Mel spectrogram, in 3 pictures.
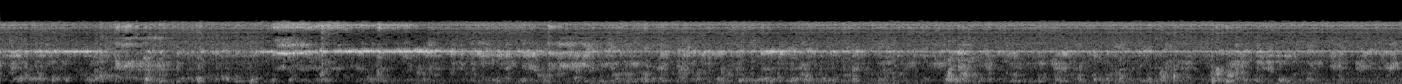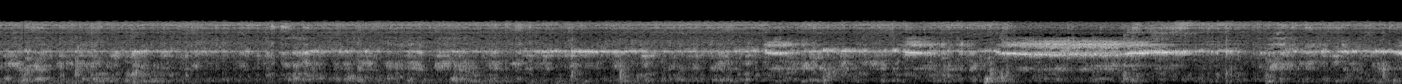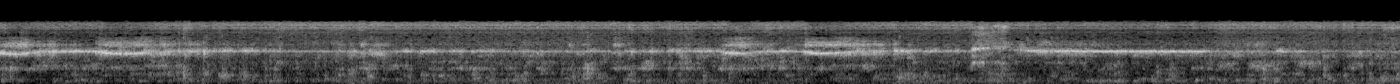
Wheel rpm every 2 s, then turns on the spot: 230, 230, 230, 230, 230, 230, 230, 230, 230, 230, 230, 230, 220, 230, 230, 230, 230, 230, 240, 240, 230.
none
